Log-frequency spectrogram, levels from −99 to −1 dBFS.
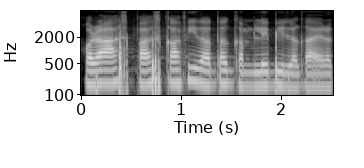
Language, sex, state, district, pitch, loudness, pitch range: Hindi, female, Uttar Pradesh, Jalaun, 175 Hz, -23 LUFS, 165-180 Hz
